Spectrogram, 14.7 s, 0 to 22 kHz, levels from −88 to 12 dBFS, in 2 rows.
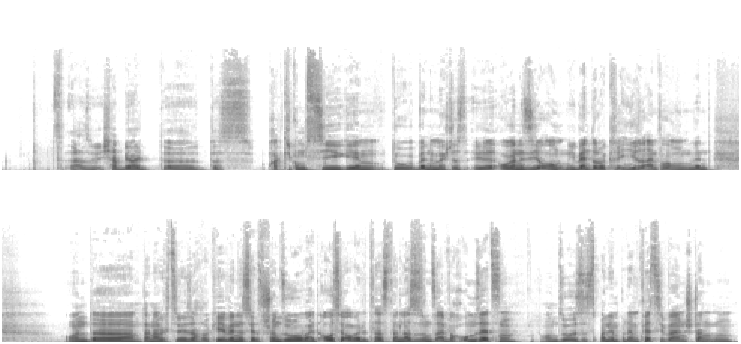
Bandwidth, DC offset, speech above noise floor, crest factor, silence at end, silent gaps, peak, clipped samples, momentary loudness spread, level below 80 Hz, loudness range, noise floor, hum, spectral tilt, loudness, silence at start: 16 kHz; under 0.1%; 30 dB; 18 dB; 0 s; none; -8 dBFS; under 0.1%; 14 LU; -66 dBFS; 4 LU; -57 dBFS; none; -5.5 dB/octave; -27 LUFS; 0.5 s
